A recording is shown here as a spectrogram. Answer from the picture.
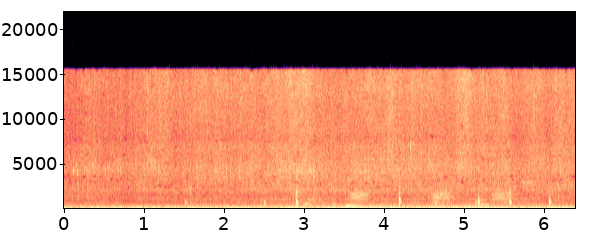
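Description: Food sizzling and frying in a cooking pan while it is stirred, with a few short clicks scattered through.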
